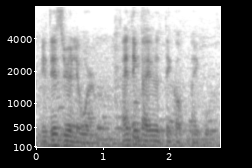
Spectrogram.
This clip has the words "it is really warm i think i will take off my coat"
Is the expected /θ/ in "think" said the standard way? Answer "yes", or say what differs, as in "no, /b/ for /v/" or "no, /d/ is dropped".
no, /t/ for /θ/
